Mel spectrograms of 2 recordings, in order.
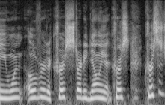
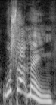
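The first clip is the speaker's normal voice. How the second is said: high-pitched puzzled British impression; mock British questioning; British accent; 9 semitones higher than usual. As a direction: imitate a baffled Brit, pitched up. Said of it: "I just find the British accent funny".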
